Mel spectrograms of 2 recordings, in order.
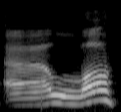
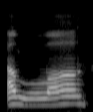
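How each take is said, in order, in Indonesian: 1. Vokal pembukanya dipanjangkan. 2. Vokal pembukanya pendek setelah hentian yang ditahan. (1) "Bila panjang Allah, dia jadi pertanyaan" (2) "tahan dulu suara hamzah"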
